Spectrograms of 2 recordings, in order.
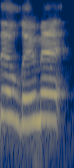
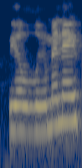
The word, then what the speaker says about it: Illuminae: It's called Jimina, but it's called the Illumine. Okay, I always say it wrong. The Illuminae Files.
